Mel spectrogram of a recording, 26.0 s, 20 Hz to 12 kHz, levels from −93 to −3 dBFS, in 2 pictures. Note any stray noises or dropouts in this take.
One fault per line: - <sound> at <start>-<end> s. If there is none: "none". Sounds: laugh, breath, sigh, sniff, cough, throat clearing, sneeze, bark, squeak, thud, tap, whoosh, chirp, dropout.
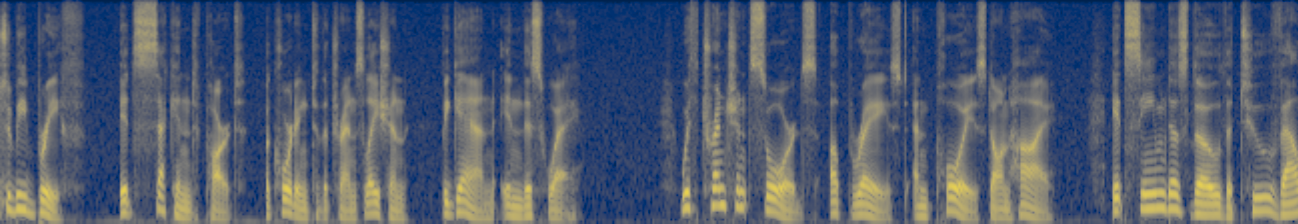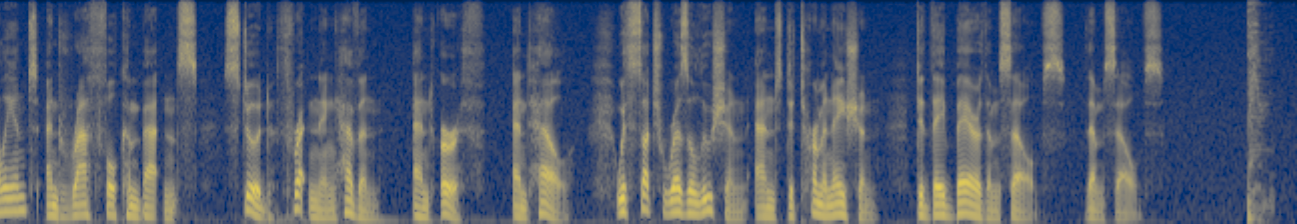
- thud at 25.4-25.7 s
